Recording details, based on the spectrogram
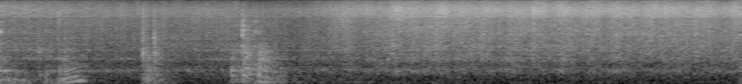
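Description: A stir fry of peppers, ginger, garlic and turmeric sizzling in a pan, with a few sharp clanks and scrapes of stirring early on, then a continuous hissing fry.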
